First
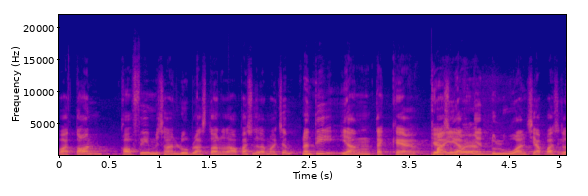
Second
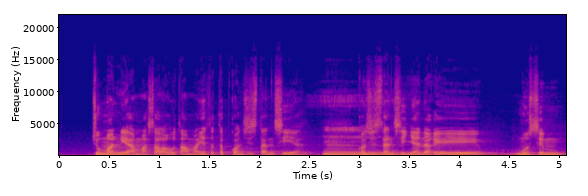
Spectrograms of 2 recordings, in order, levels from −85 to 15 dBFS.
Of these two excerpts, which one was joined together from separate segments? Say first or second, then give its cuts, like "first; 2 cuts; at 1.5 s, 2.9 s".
first; 2 cuts; at 2.4 s, 3.6 s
